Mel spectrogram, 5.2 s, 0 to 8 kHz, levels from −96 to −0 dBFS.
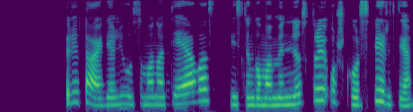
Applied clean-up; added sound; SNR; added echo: none; none; none; none.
